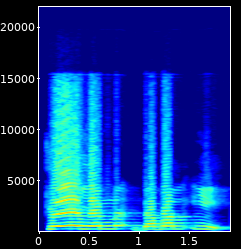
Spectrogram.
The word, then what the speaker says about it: knee: KNEE knee, K is a silent letter.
